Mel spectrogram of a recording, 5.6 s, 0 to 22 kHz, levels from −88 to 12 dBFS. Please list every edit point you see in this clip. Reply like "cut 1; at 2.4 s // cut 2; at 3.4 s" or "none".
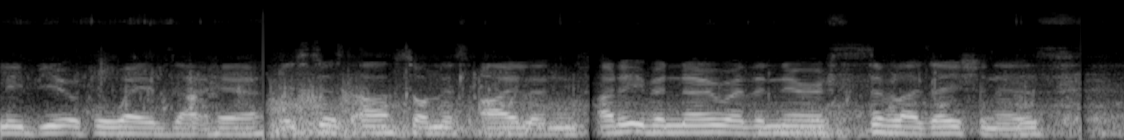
cut 1; at 1.3 s // cut 2; at 2.9 s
